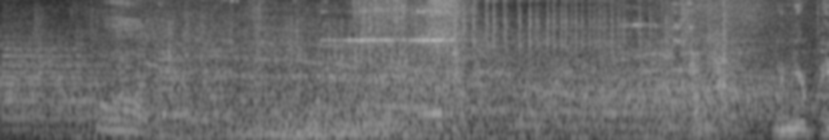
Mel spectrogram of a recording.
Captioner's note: gears stopping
